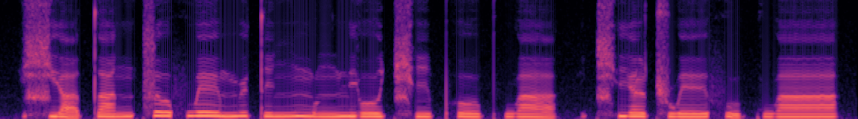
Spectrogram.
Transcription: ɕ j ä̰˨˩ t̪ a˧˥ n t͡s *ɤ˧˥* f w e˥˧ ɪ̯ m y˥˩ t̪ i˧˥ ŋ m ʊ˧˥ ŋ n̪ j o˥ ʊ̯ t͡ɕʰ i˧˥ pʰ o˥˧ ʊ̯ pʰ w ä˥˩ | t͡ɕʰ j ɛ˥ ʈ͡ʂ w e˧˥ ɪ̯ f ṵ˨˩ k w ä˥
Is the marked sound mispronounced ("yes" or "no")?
yes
